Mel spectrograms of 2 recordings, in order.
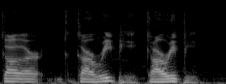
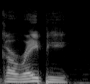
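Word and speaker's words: Gariépy: Garipi. Not Garapi. Garipi. JF Garapi. Oh, I just said it right there. It's French.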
